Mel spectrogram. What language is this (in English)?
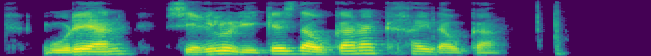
Basque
